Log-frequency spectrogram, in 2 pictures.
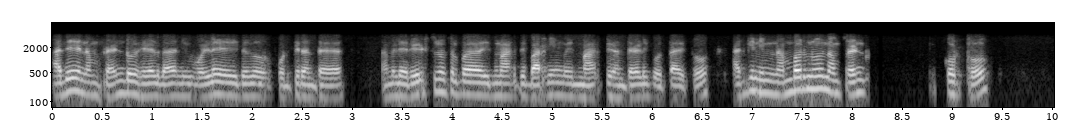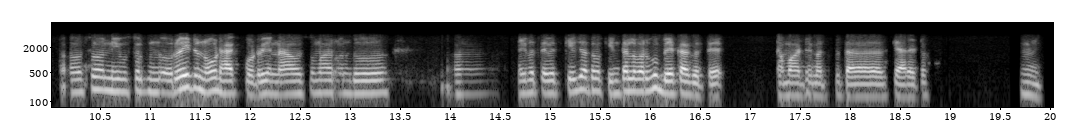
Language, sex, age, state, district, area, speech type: Kannada, male, 30-45, Karnataka, Bellary, rural, conversation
